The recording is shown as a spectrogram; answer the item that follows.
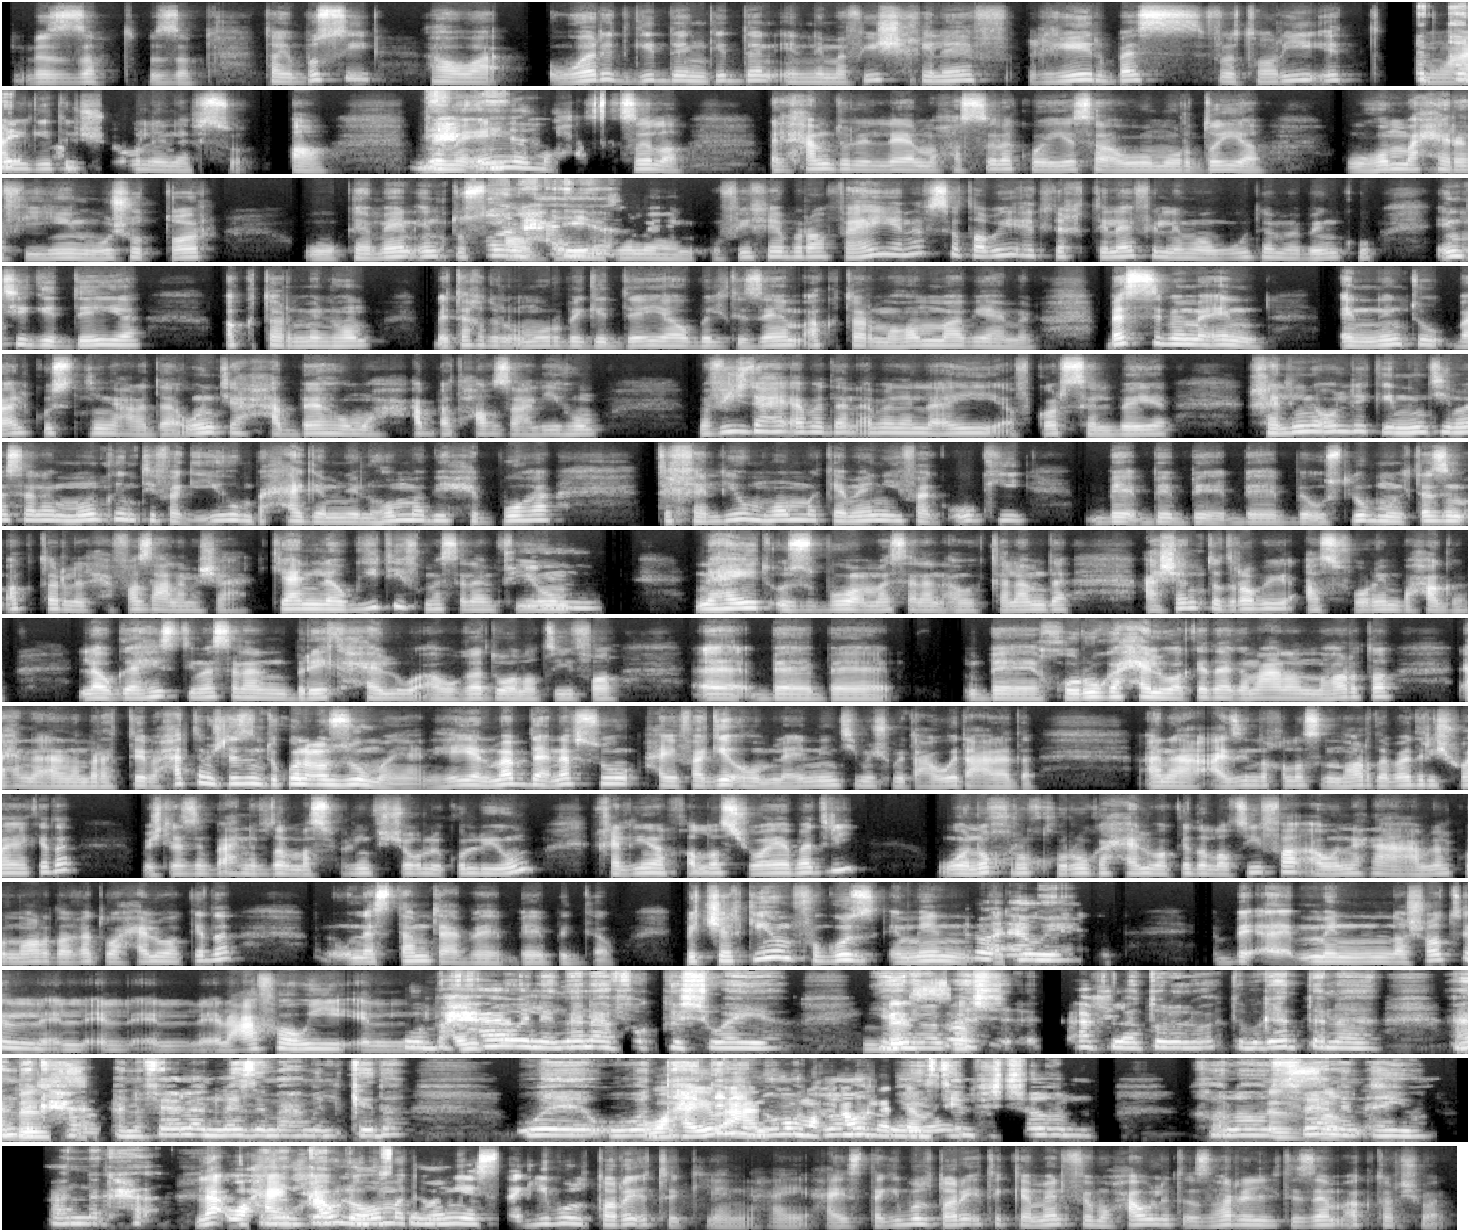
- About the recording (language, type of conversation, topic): Arabic, advice, إزاي ممكن أكون حاسس/ة بالعزلة وسط مجموعة حتى وأنا معاهم؟
- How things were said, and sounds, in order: in English: "break"; tapping; unintelligible speech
